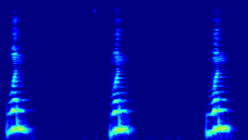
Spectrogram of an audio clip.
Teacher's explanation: So W to N, wun, wun, wun. It's very short. Everything happens right in the front of my mouth.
